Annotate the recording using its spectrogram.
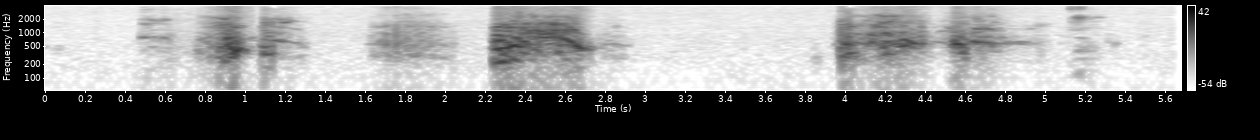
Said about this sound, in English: I hear you coughing, so come on through.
